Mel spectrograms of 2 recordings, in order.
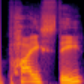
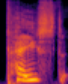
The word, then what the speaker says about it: Paiste: of symbol Brands so this is the pisty not paste the pisty 101 universal symbol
